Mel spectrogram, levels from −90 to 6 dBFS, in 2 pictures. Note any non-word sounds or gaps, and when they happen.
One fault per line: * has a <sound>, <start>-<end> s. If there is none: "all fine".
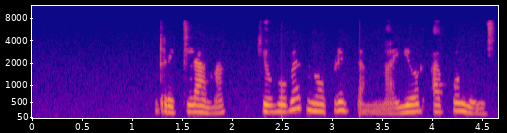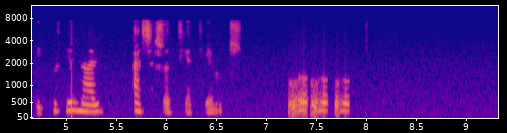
* has a laugh, 7.2-7.8 s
